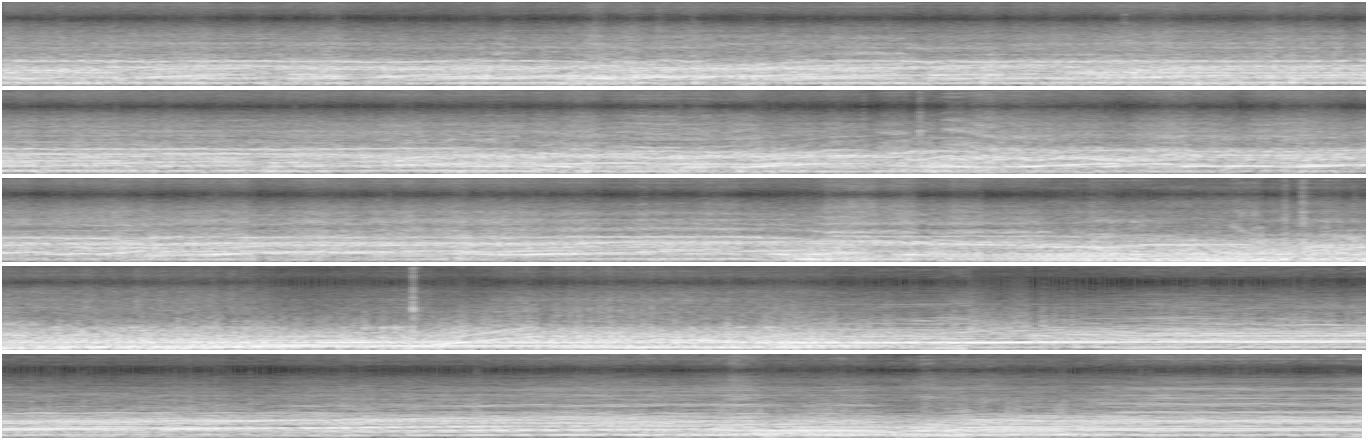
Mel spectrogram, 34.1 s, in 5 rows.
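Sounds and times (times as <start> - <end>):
tyres squealing: 0.0 - 20.8
car engine revving: 0.0 - 34.0.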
